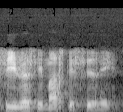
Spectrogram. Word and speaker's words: SILI: SILI, pronounced as silly.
